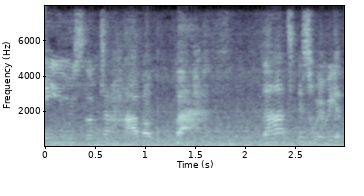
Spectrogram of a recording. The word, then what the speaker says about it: Bath: things the king could say, such as bath. It's where we get the idea of King's English from. But if you do want to be historically accurate, Bath. It's much more satisfying if you say it like that.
